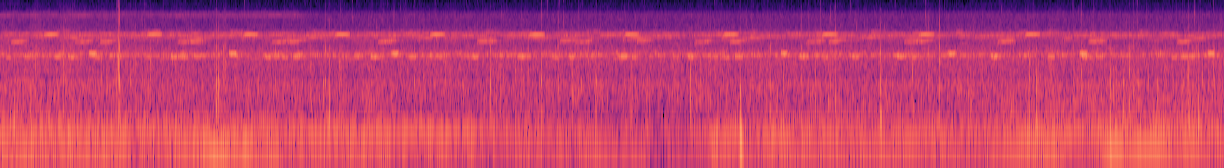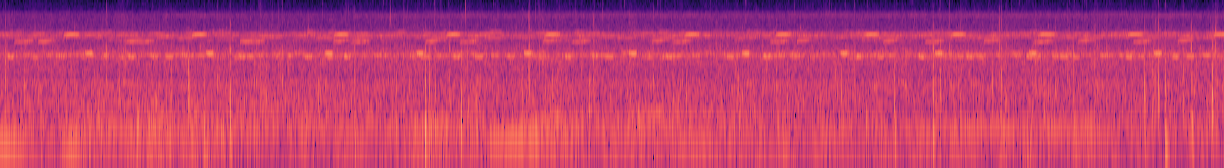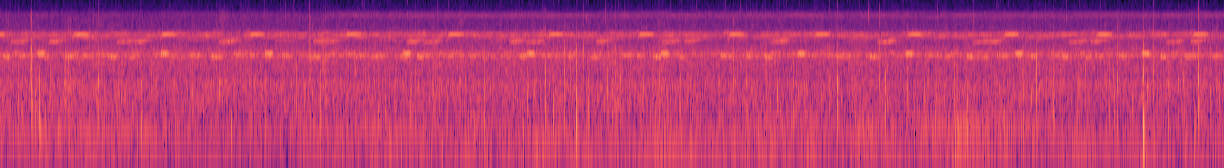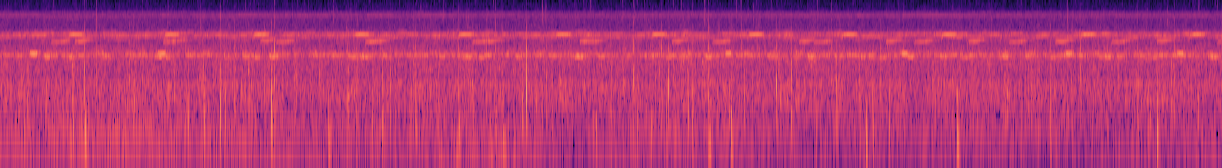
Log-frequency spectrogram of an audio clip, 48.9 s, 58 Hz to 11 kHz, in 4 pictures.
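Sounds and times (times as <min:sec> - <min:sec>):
pulsing animal chorus: 0:00.0 - 0:36.6
steady rain: 0:00.0 - 0:48.9
water drips: 0:00.0 - 0:48.9.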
